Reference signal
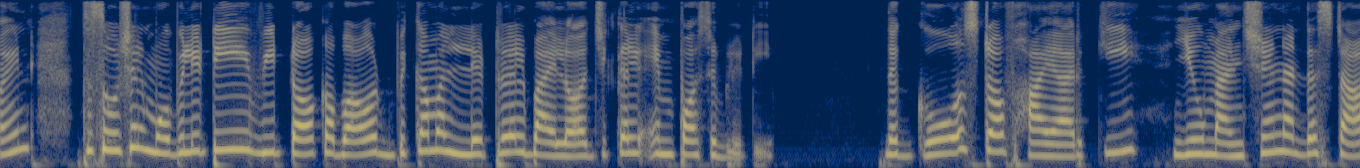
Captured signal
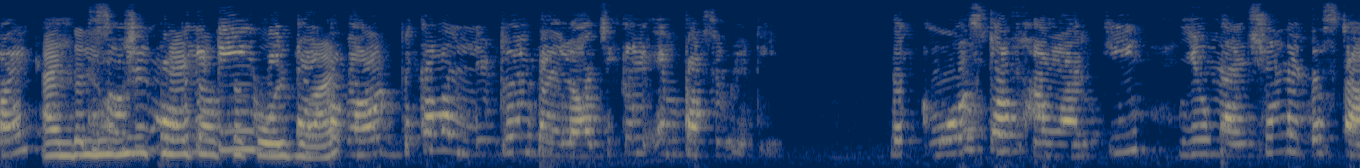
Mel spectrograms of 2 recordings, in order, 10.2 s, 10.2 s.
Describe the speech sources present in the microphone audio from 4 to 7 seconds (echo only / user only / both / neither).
echo only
